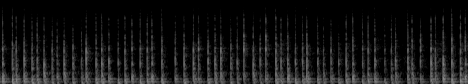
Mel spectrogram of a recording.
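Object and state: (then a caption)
Plastic spray bottle. A hollow blue plastic spray bottle, held in one hand, is rapidly tapped with the fingertips and nails of the other hand. About 35 quick, dry taps follow one another steadily, each with a short hollow, low-pitched knock that dies away almost at once.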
